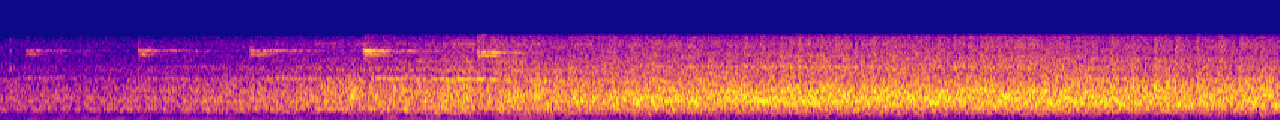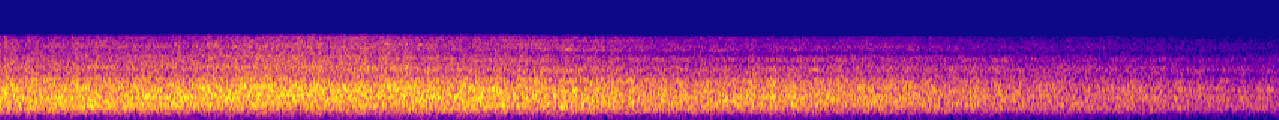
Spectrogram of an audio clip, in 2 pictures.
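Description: MBTA diesel commuter train with Kawasaki bi-level coaches passing at speed: a rush of wheel and rail noise that builds over the first couple of seconds, holds loud for about ten seconds, then fades as the train moves away. A bell rings about once every three-quarters of a second during the first three seconds.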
